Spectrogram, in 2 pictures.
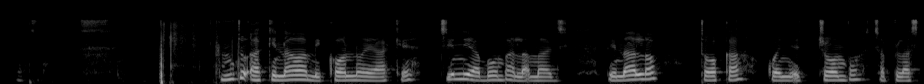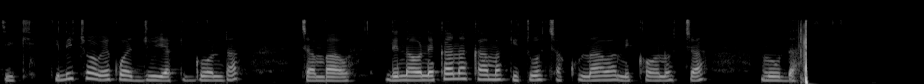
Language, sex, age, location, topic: Swahili, female, 25-35, Nairobi, health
